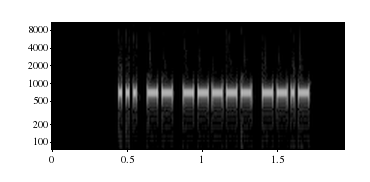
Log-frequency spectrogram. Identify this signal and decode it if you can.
Morse code, heard as a keyed tone, about 51 wpm, 700 Hz. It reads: SM0Q
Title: DXCC-100 Call Signs - 4 Characters - Repeated 2x - 50wpm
